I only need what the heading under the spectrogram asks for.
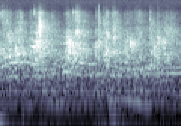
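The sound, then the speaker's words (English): An audience of Bearcat fans applauds steadily for Terrence 'T-Rat' Gibson, a former Bearcat point guard, a dense wash of many hands clapping at once that holds at an even, moderate level throughout, with no clear voices above it. “If we all give him a big round of applause.”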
